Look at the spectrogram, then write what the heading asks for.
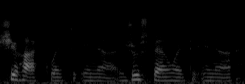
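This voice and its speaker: The voice is somewhat breathy, with a French accent. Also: woman. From France and US, binational. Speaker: newspaper bureau chief, journalist. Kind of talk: interview. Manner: halting, many repetitions and fillers.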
